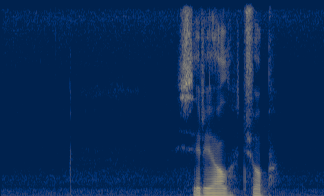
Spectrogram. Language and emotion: Russian, neutral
